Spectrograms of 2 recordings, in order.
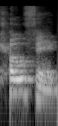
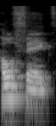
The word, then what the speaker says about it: Hoefig: coming on for friday i said co-fig not hoefig for your last name well that's what it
